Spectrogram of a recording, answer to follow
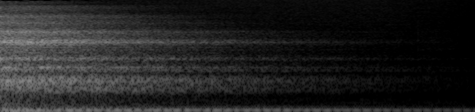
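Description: The fading tail of a closing musical hit: a low boom and high ringing tones dying away steadily.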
